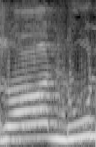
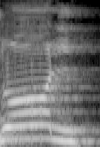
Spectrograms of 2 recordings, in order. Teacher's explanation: पहले लाम को ज़ॉ के साथ मिला रही हूँ फिर लून पढ़ रही हूँ। अगर ज़ॉलून पढ़ेंगे तो वो लाम पे शद अदा नहीं होगी, ये भी बहुत बड़ी मिस्टेक होती है।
